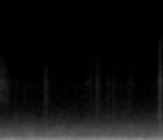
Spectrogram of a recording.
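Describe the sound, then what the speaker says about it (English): A loud, steady low rumble with a rapid chopping pulse fills the air, like a helicopter passing close overhead, with no talking. "Oh man, helicopters."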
